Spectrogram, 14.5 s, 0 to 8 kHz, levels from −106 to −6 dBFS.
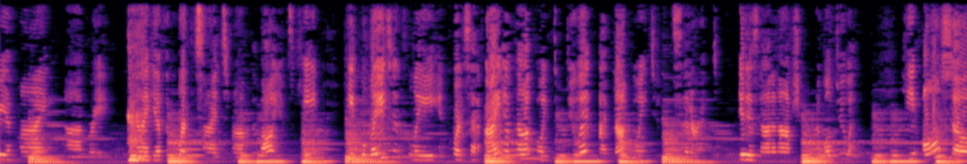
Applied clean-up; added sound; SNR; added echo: classical method log-MMSE.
